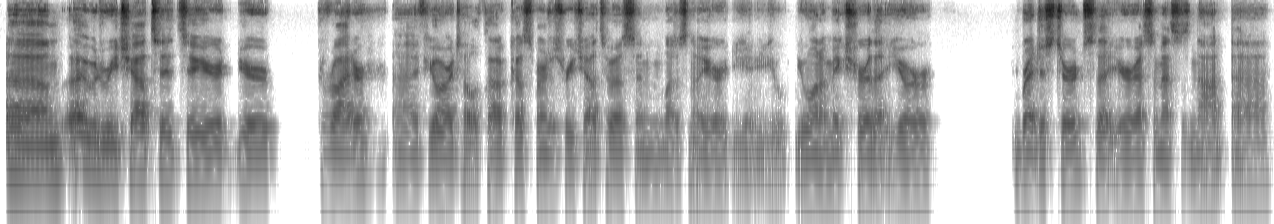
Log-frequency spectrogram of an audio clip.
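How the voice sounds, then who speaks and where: Low, creaky-voiced man explaining haltingly. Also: little pitch movement, darkish tone. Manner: halting, repeats words while explaining. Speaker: telecom company expert. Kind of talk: informal webinar question-and-answer.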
